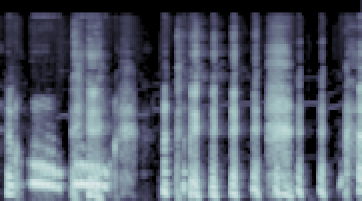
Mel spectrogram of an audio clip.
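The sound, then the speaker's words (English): A human voice imitates a pigeon's cooing, with a few throaty warbling coos followed by a quick run of short, choppy vocal bursts like stifled chuckles. “You're very British pigeon.”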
